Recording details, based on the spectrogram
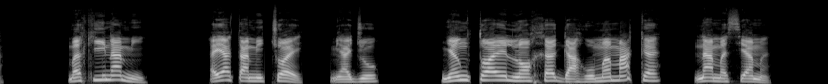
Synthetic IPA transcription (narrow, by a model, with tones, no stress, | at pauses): mɛ̃˨xi˦nã˦mḭ̃˨ | ɛ˦ja˦t̪a˨mĩ˨t͡ʃɔ˦ɛ̰˨ | mĩ˨a˨d͡ʒo˦ | ɲɛ̃˦ŋũ˦t̪ɔ˦ɛ˦l̃ɔ̃˨xɛ˦ɡa˨ɦo˨mɛ̃˦mã˦kɛ˦ | nã˦mɛ̃˨si˨˦a˨mɛ̰̃˨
